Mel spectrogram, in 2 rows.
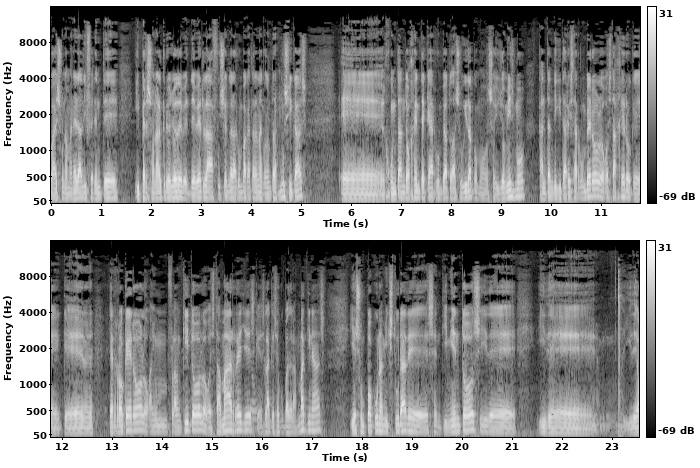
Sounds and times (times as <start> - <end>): Speech: 0.0 - 5.1, 5.8 - 23.5.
